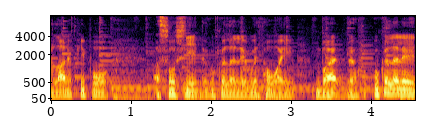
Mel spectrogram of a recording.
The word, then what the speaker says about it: ukulele: And by the way, many people know it as ukulele, but it's actually pronounced differently. The proper pronunciation is ukulele.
